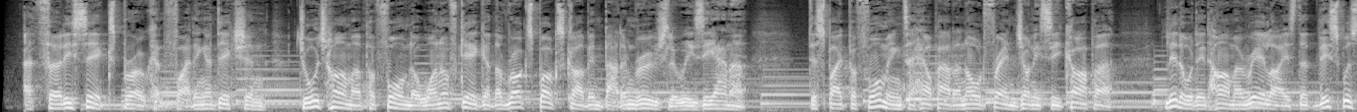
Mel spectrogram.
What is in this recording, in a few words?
UK English MUSIC BIOGRAPHY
